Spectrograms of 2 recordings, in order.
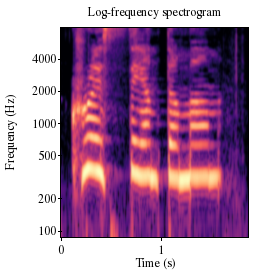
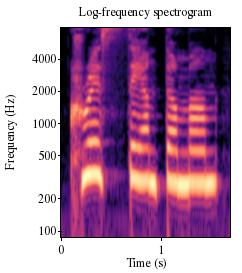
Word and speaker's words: Chrysanthemum: in the dirt say her name with me Chris Santa mum Chris Santa mum Chris Santa mum she wrote she even looks like a flower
